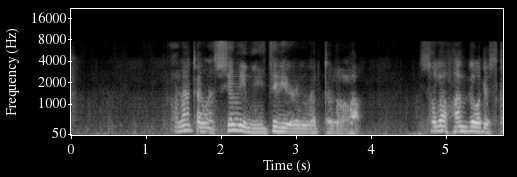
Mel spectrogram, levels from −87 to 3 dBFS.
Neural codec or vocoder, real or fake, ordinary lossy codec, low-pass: codec, 16 kHz, 1 kbps, FreqCodec, smaller model; fake; none; none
